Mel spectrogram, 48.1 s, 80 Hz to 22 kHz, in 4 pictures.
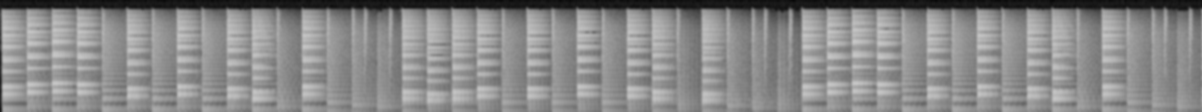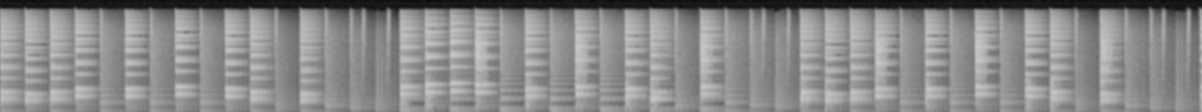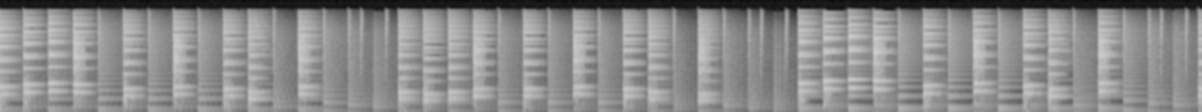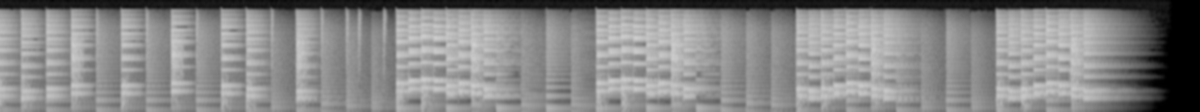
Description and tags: Let Me See Ya Bounce (8-Bit music)
"Let Me See Ya Bounce" is an 8-Bit-style music piece that brings back the retro game vibes. Purely synth-crafted.
It is taken from my sample pack "107 Free Retro Game Sounds".
8bit, audio, game, music, retro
